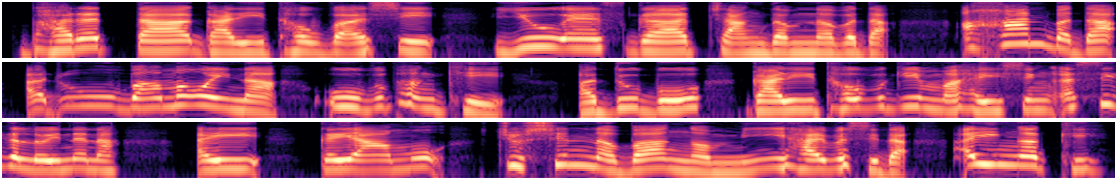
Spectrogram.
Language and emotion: Manipuri, surprised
